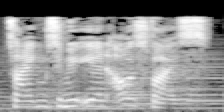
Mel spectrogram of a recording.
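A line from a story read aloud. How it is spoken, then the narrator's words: Stern. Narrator (German): sagt streng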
